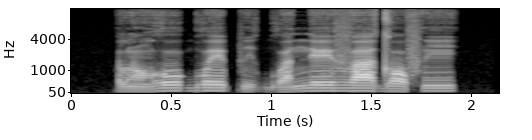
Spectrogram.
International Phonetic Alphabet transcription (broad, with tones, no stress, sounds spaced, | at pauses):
l ɔ̃˨ ɣ oː˦ ɡʷ eː˦ p i˨ ɡʷ a˨˦ n eː˦ v aː˦ d ɔ˦˨ f ĩ˦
